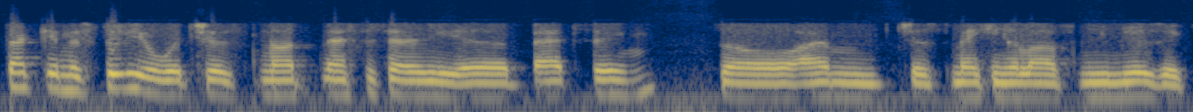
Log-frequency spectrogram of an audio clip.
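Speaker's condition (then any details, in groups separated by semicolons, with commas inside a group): No condition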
